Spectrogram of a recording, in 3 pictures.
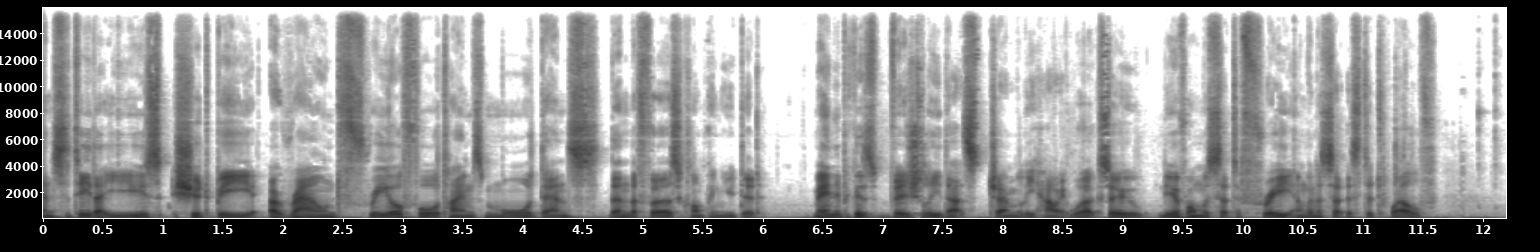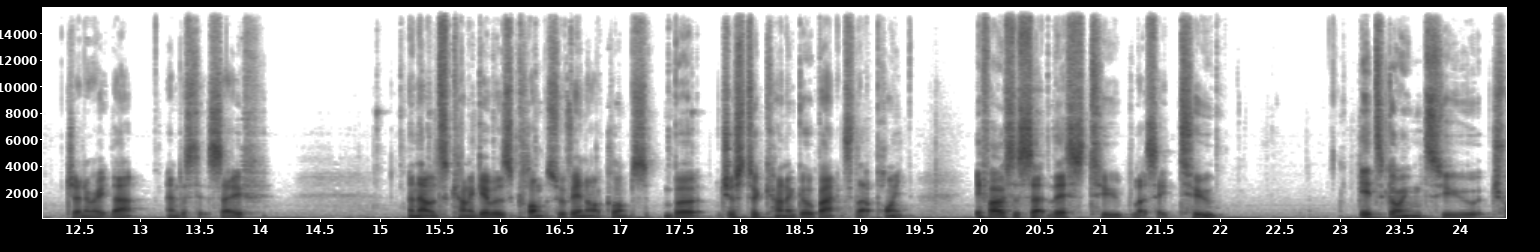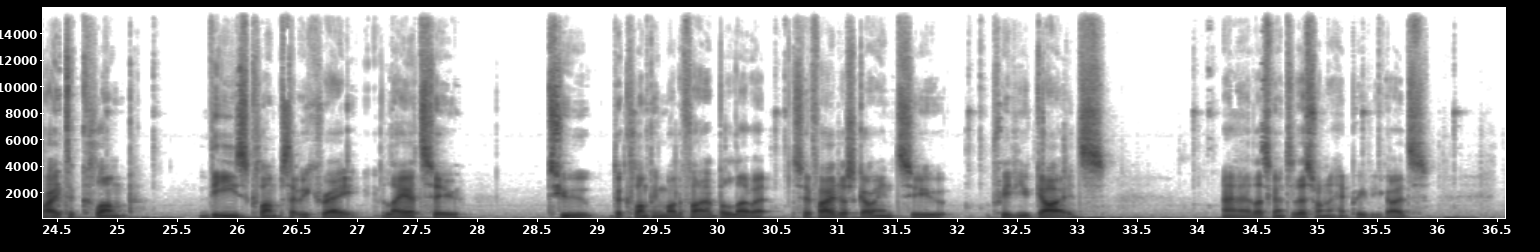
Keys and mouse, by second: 0.1 click, 10.0 click, 10.8-11.7 typing, 11.9 click, 15.3 alt+right click, 15.7 alt+middle click, 16.0 alt+right click, 17.5 alt+click, 24.8 click, 29.2 click, 33.9 click.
